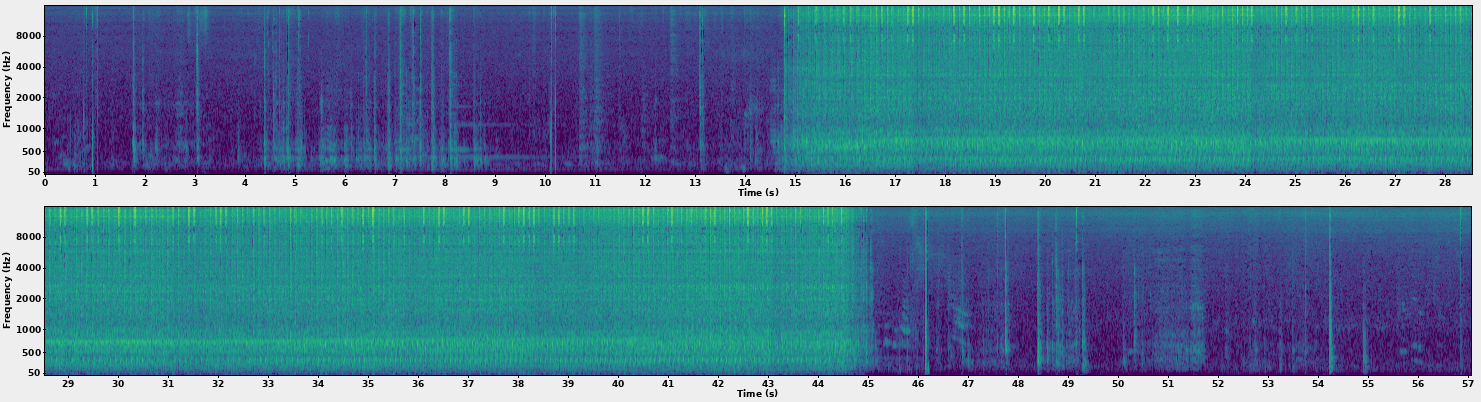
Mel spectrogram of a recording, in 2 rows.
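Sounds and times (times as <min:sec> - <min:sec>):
electric sewing machine stitching: 0:14.6 - 0:45.1.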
